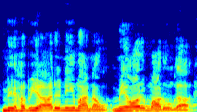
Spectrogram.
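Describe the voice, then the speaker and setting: A man's voice: high voice, quick pace, warm tone, dull audio, close to an everyday voice. A man voicing a blustering young thug. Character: arrogant young male thug, cowardly.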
